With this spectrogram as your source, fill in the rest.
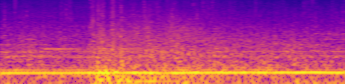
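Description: A shell explodes with a loud boom.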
